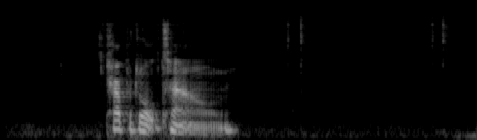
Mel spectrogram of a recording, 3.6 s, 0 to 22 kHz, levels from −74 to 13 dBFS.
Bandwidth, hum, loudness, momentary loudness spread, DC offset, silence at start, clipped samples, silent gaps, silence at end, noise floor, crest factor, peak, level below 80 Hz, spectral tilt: 14.5 kHz; none; -26 LUFS; 14 LU; under 0.1%; 0.8 s; under 0.1%; none; 1.8 s; -71 dBFS; 24 dB; -6 dBFS; -68 dBFS; -4.5 dB/octave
